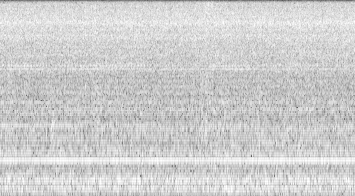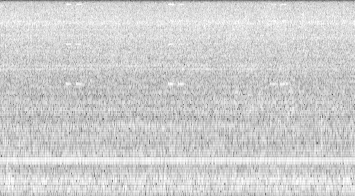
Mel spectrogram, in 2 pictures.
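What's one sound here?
A train hums steadily with a constant high whine.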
